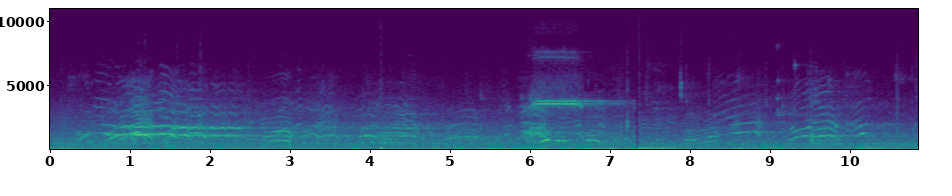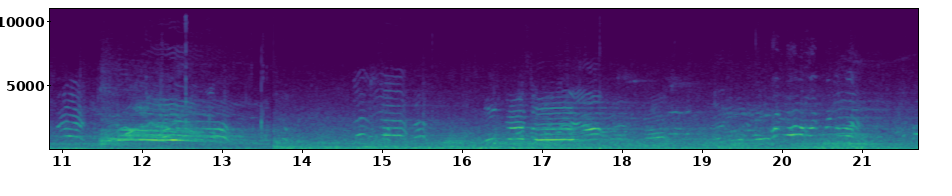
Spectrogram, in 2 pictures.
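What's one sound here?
Children shout and call out across an open playing field.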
